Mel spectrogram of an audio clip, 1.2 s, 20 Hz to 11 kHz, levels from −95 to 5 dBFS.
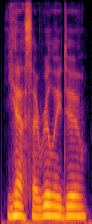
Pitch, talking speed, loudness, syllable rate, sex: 140 Hz, 205 wpm, -14 LUFS, 5.0 syllables/s, male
